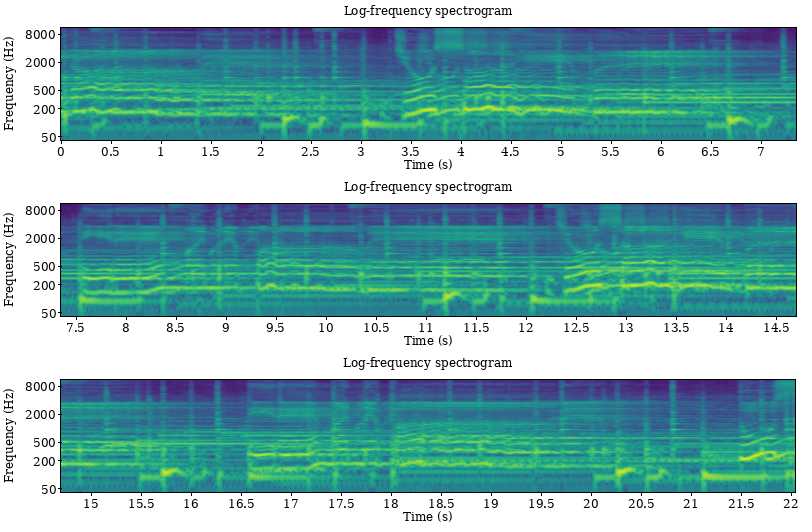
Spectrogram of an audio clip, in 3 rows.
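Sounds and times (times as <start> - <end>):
harmonium drone: 0.0 - 22.0
man singing: 0.0 - 22.0
tabla: 0.0 - 22.0.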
